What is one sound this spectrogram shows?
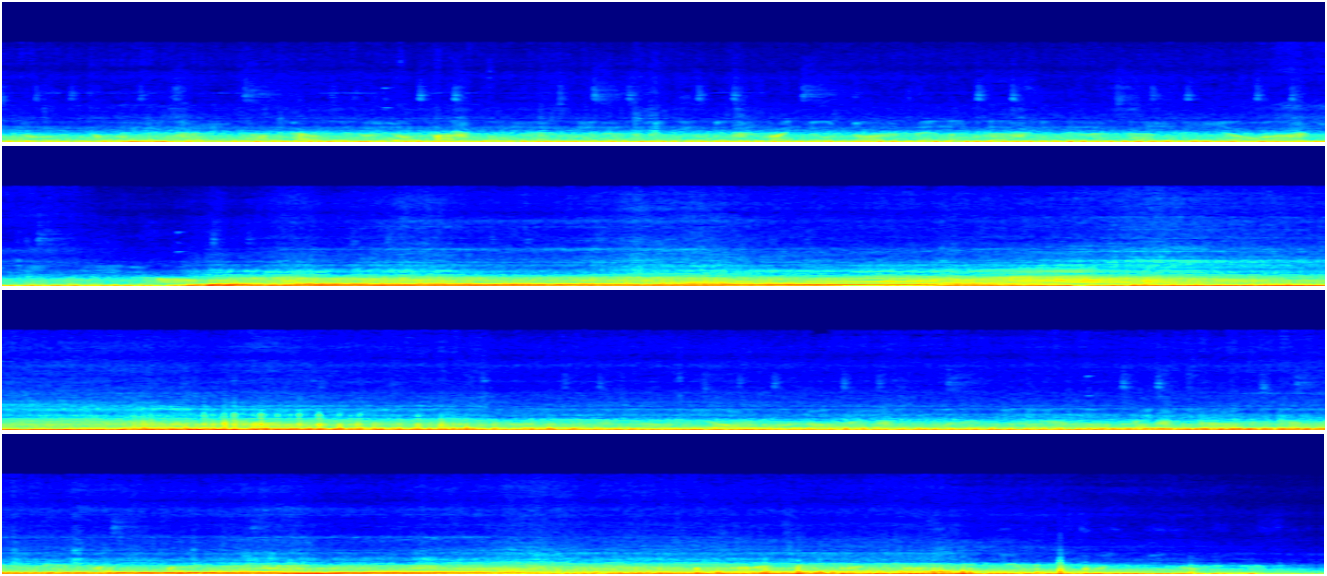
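A motorcycle engine hums low, then revs up and down close by.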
